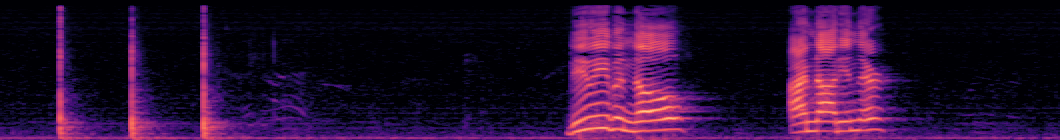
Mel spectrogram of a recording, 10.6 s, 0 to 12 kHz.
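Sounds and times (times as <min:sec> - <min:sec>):
firm knocking on a door: 0:00.6 - 0:02.3
speech: 0:05.7 - 0:06.9, 0:07.9 - 0:08.9.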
